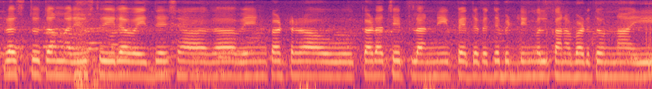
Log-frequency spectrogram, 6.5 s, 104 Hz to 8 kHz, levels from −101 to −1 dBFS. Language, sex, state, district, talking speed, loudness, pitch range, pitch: Telugu, female, Andhra Pradesh, Sri Satya Sai, 100 wpm, -16 LUFS, 195-205 Hz, 200 Hz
